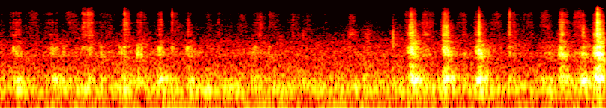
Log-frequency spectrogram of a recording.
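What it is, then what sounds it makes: Scratch art paper being scratched. A wooden stylus scratches fill patterns near the bottom edge of a flat black coated scratch art paper sheet lying on a table. Quiet, dry, papery scratching strokes with a bright, hissy edge and little low end, soft and steady at first. They give way to a few sharper, louder scrapes toward the end.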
